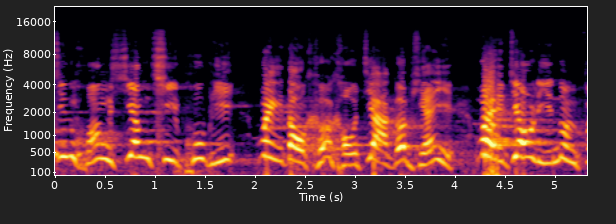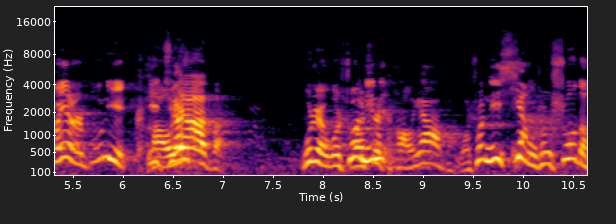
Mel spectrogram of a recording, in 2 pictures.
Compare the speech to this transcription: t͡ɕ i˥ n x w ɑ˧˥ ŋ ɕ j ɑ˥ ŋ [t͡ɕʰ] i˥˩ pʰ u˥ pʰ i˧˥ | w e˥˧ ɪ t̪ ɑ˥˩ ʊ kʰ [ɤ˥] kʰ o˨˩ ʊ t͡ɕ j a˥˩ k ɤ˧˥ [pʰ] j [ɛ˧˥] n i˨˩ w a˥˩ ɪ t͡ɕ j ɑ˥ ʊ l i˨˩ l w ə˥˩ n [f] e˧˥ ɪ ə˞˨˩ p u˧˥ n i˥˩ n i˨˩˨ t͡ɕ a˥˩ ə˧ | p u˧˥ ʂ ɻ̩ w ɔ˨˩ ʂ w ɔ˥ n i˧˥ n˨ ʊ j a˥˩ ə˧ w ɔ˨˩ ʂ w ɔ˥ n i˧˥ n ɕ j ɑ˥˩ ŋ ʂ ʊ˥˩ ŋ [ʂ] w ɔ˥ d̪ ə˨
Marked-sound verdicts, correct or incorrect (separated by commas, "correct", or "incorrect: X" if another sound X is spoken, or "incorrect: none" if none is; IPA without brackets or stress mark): correct, incorrect: ɤ˧˥, correct, correct, correct, correct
